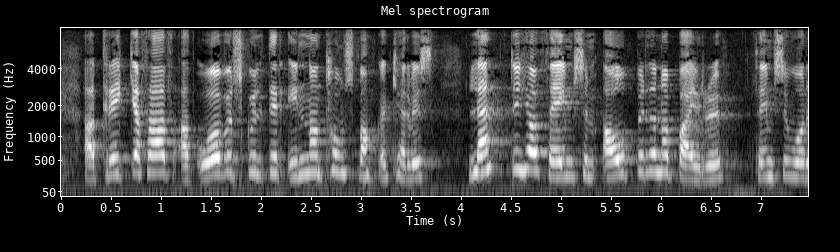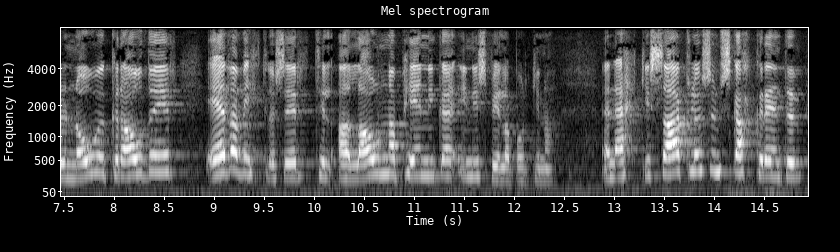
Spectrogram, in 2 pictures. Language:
Icelandic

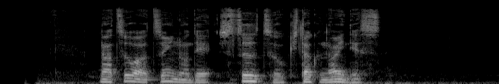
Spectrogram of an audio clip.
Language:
Japanese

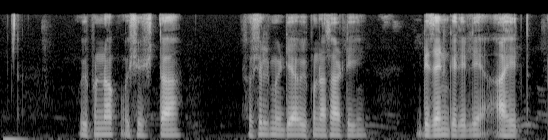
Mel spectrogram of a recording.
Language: Marathi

